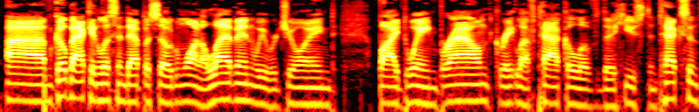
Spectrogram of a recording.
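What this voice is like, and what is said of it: Congested voice with a cold. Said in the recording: “I have a cold, though, as you can hear.”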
